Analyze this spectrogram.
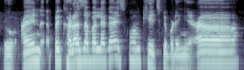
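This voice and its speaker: A woman with a Pakistani Urdu accent teaching Quran recitation in an online class, speaking slowly and patiently and stretching out sounds to demonstrate them. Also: on the low side, a bit bright.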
